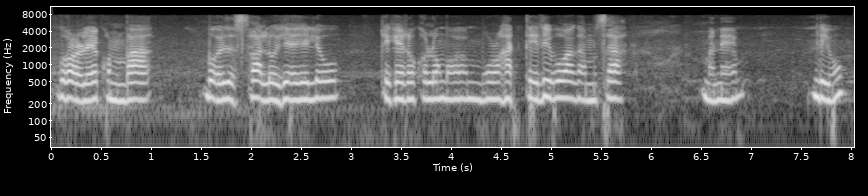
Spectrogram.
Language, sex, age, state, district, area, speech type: Assamese, female, 30-45, Assam, Majuli, urban, spontaneous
